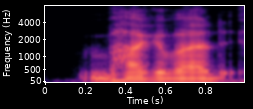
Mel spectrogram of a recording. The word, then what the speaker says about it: Bhagavad: Bhagavad is spelled B-H-A-G-A-V-A-D. Bhagavad. B-H-A-G-A-V-A-D. Bhagavad. Second word, Gita. G-I-T-A.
